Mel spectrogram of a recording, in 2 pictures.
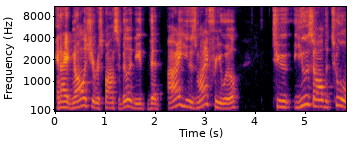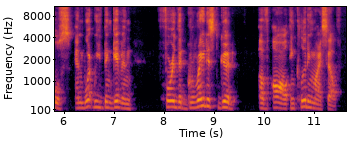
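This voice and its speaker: A man's voice: on the high side, measured pace, a little mellow. A man hosting an earnest, reflective spiritual motivational talk. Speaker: host.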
